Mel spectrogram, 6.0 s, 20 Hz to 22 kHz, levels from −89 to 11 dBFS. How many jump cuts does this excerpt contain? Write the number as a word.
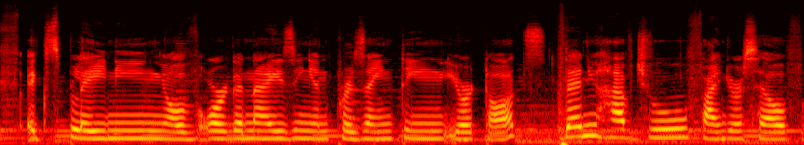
one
